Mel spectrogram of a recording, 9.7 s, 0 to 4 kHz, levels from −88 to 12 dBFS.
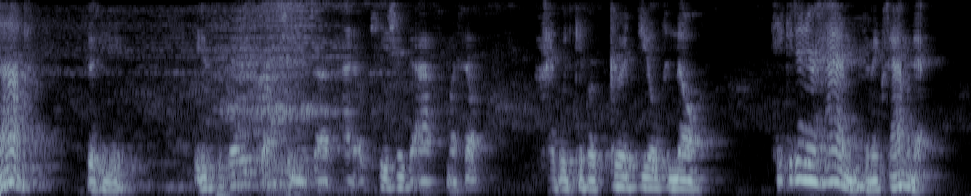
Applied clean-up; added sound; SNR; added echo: classical method WPE with log-MMSE.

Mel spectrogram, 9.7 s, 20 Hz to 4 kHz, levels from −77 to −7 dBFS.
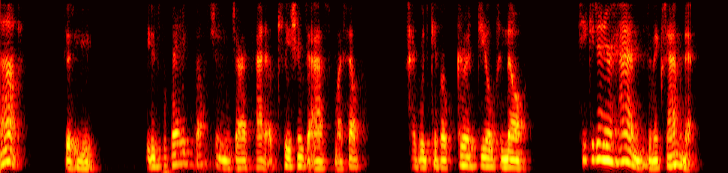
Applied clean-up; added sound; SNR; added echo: neural mask model DeepFilterNet 3.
